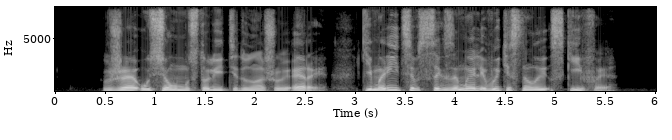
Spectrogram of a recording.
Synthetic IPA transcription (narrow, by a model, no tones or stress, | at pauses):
wʒɛʔusʲɔmɔmʊst̪ɔlʲitʲːid̪ɔnɑʃɔjiʔɛɾɨ̰ | kʲimeɾʲij̪sʲiwst̪sɪɣzemɛlʲʋɪtʲisnɪlˠɪskʲifɪ̰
